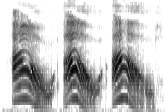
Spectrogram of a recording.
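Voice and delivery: high, loud playful ouch; hammed-up ow for kids; mock pain. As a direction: yelp as if bitten. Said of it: "Hold arm like it's hurting".

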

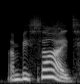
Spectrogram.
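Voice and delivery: mocking mimic. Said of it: "he mimicked me".

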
